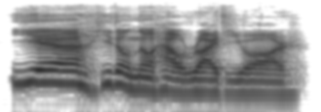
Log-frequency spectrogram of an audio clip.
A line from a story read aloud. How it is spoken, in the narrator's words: laughed and was like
